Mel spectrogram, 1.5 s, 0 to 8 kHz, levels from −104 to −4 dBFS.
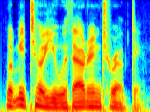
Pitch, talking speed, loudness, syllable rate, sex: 95 Hz, 240 wpm, -16 LUFS, 7.4 syllables/s, male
